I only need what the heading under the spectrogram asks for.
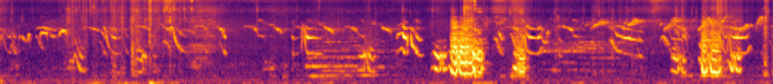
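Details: Young grey francolins (dakhni teetar) beside a pair of adults giving thin descending whistled peeps in quick series, with loud clattering thumps midway and near the end.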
